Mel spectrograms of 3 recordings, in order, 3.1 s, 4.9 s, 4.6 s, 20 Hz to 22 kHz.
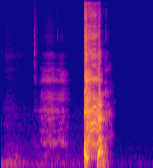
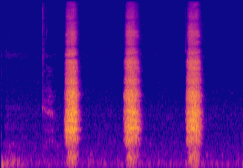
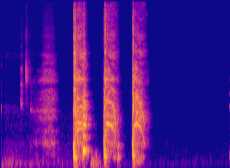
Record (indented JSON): {
  "cough_length": "3.1 s",
  "cough_amplitude": 32768,
  "cough_signal_mean_std_ratio": 0.27,
  "exhalation_length": "4.9 s",
  "exhalation_amplitude": 23499,
  "exhalation_signal_mean_std_ratio": 0.32,
  "three_cough_length": "4.6 s",
  "three_cough_amplitude": 32768,
  "three_cough_signal_mean_std_ratio": 0.31,
  "survey_phase": "beta (2021-08-13 to 2022-03-07)",
  "age": "45-64",
  "gender": "Male",
  "wearing_mask": "No",
  "symptom_none": true,
  "smoker_status": "Ex-smoker",
  "respiratory_condition_asthma": false,
  "respiratory_condition_other": false,
  "recruitment_source": "REACT",
  "submission_delay": "2 days",
  "covid_test_result": "Negative",
  "covid_test_method": "RT-qPCR",
  "influenza_a_test_result": "Negative",
  "influenza_b_test_result": "Negative"
}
